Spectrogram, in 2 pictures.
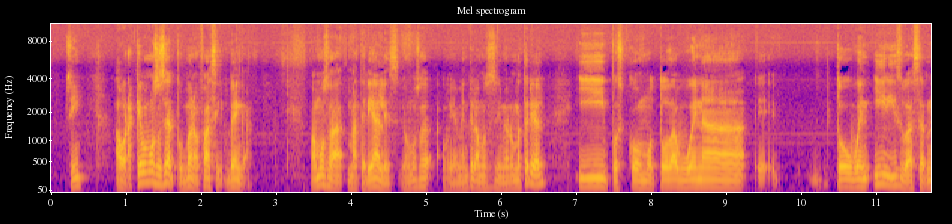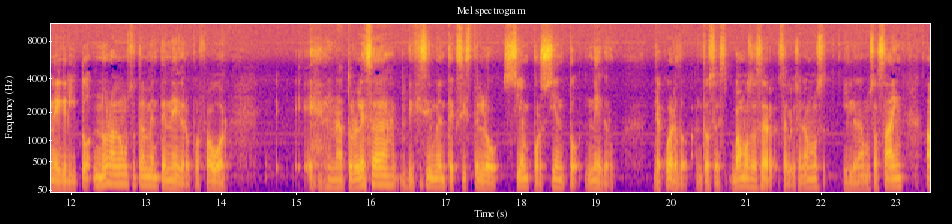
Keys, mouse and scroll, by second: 5.3 click, 7.3 click, 10.0 click, 11.2-15.2 drag, 17.6 click, 23.2 click.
